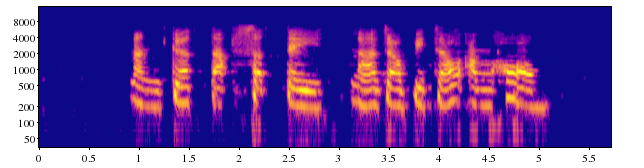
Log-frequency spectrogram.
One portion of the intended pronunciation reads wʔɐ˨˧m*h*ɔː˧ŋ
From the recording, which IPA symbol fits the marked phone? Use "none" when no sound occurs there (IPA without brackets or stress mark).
h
